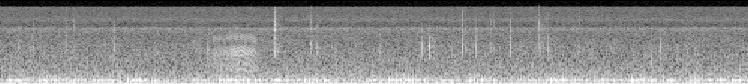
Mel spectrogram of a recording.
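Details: Abyssinian kittens of a first litter, five days old, at mealtime. A low rhythmic purr runs steadily throughout, broken by a brief faint squeak or rustle near the middle and scattered small clicks.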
